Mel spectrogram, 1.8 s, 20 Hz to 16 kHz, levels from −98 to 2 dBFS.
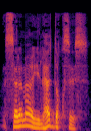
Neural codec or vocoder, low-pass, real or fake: vocoder, 24 kHz, 100 mel bands, Vocos; 10.8 kHz; fake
